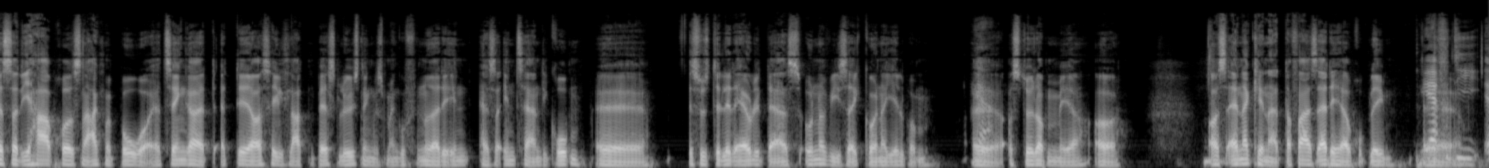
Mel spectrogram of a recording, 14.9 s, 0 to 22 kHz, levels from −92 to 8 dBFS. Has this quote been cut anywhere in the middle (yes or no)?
yes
